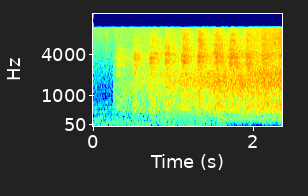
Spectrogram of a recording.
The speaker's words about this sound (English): Every day, engines like this would run through Morehead and Olive Hill and areas that are pretty much untouched by rail access anymore. And we can't bring the rails back, but we can bring a piece of history back.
